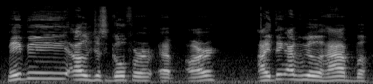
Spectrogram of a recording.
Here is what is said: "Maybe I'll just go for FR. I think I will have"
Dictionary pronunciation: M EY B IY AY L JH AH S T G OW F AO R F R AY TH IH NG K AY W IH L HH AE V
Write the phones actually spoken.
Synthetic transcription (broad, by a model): M EY B IY AY L JH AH S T G OW F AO R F R AY T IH NG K AY W IH L HH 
